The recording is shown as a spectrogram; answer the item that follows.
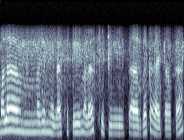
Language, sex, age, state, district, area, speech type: Marathi, female, 30-45, Maharashtra, Amravati, urban, conversation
